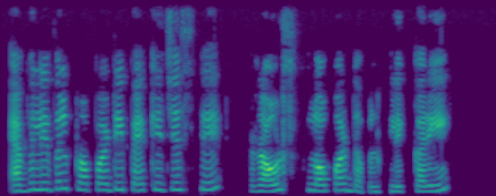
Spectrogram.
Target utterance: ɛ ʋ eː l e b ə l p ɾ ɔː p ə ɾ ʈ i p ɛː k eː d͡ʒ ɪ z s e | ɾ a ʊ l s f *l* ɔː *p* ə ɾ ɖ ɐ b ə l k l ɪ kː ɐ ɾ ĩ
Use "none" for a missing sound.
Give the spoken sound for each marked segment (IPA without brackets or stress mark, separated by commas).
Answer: l, p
